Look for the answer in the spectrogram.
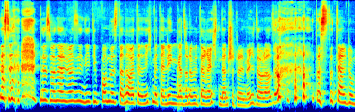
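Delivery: words breaking up with giggles, laughing while talking. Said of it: "Sorry, wenn ich jetzt anfange zu lachen".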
